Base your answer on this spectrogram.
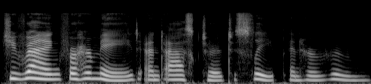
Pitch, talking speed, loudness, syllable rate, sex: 220 Hz, 210 wpm, -20 LUFS, 3.9 syllables/s, female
